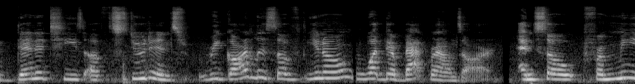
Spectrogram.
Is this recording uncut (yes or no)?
no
